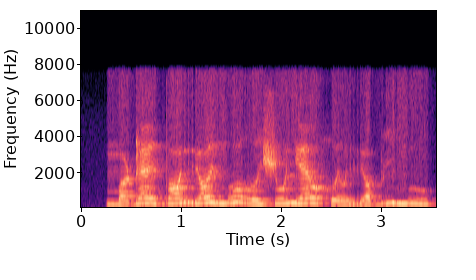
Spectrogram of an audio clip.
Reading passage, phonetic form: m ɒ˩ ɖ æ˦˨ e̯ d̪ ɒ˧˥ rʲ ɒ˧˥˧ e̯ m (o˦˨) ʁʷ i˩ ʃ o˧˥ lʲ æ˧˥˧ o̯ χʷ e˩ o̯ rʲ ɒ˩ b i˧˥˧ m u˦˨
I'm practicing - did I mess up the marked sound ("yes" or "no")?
yes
